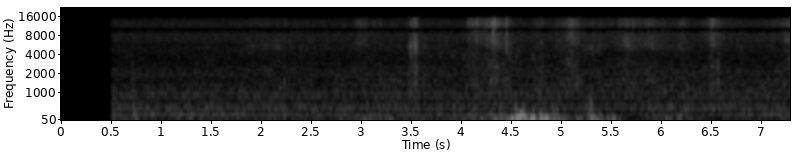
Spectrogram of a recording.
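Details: Huge honey bee swarm flying through the air on its way to a new home, queen leaving the hive with part of the colony; dense continuous low hum with individual bees buzzing past close by, louder near the middle.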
